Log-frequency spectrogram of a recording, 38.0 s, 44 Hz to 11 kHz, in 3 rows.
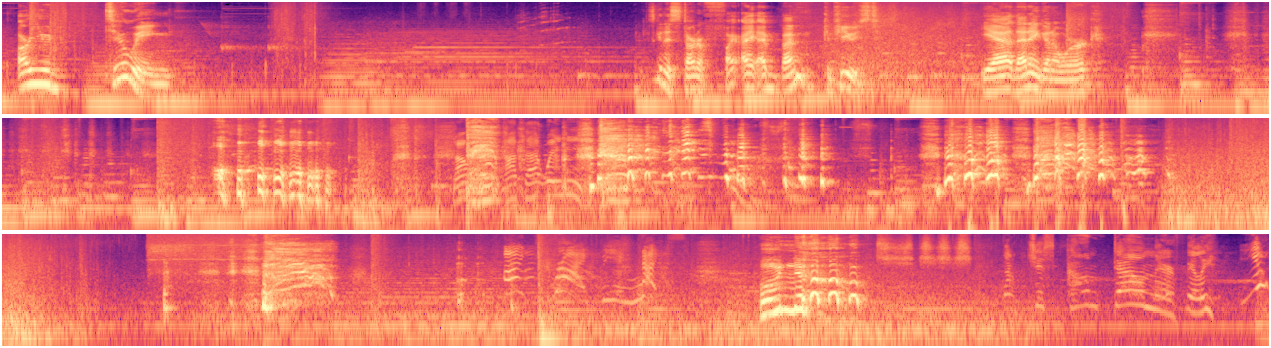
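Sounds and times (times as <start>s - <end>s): cartoon background music: 0.0s - 24.2s, 27.3s - 38.0s
cartoon music: 29.9s - 32.3s.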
